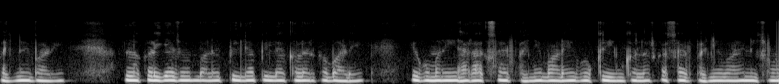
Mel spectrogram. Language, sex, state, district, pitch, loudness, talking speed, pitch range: Bhojpuri, male, Uttar Pradesh, Gorakhpur, 180 Hz, -14 LUFS, 185 wpm, 175-185 Hz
